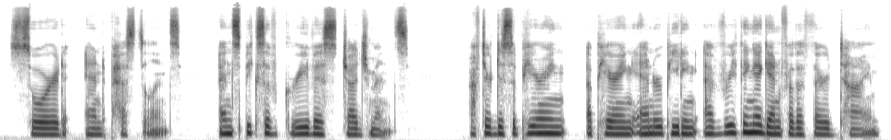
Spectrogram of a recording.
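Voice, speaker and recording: A woman's voice: fairly low pitch, warm tone, no echo, clean studio sound. A woman hosting and reading scripted documentary podcast narration. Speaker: host and narrator.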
